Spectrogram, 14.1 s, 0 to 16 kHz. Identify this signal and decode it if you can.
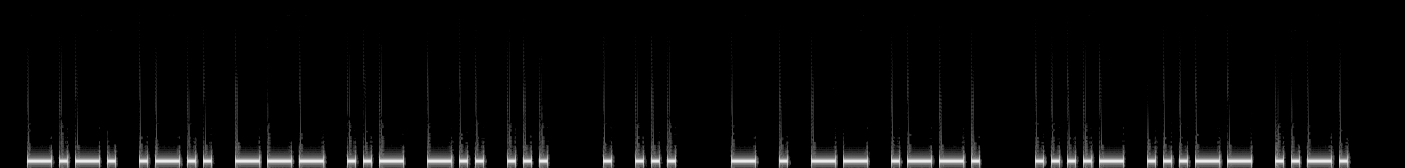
Morse code, heard as a keyed tone, about 14 wpm, 700 Hz. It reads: CLOUDS ES TEMP 43F
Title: Practice QSO - Exchange 2 - Info - 15wpm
